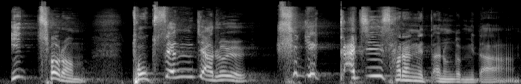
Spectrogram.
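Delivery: high, loud preaching with swelling key words; forceful preaching. Real, not acted. Preacher telling the congregation all are one in Christ, forceful preaching. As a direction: proclaim it from the pulpit, stretching the emphasis.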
